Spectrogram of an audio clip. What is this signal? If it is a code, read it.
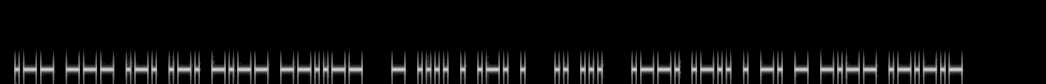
Morse code, heard as a keyed tone, about 28 wpm, 700 Hz. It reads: WORRY, THERE IS PLENTY.
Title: Sentences from Top 1300 Words 28wpm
